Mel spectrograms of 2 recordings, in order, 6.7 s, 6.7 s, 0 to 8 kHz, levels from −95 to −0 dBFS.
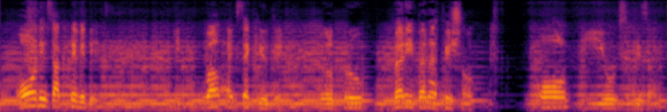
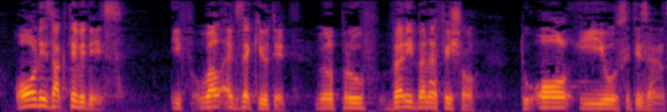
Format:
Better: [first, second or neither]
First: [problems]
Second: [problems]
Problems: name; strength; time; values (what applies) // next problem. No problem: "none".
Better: second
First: noise reduction (neural mask model RNNoise)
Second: none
